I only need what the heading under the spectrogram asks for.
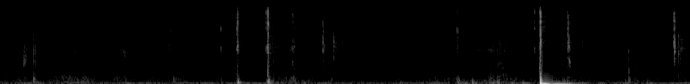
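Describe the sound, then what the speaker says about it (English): Scissors snip through lavender stems in a herb garden, a handful of sharp, sparse clicks spread out, with one louder close snip near the end and quiet outdoor background between. "I'm just going to harvest this by simply cutting the stems with my scissors"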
